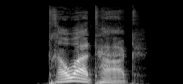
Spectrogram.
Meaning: day of mourning
- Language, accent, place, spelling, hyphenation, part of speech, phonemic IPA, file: German, Germany, Berlin, Trauertag, Trau‧er‧tag, noun, /ˈtʁaʊ̯ɐˌtaːk/, De-Trauertag.ogg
